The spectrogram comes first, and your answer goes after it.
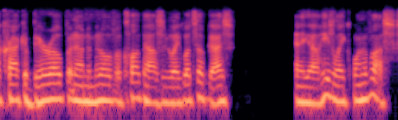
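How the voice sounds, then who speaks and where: A man's medium-pitched, somewhat breathy voice with a dry, close sound and no echo. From US South. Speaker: metaverse industry speaker. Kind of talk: panel discussion. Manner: animated.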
